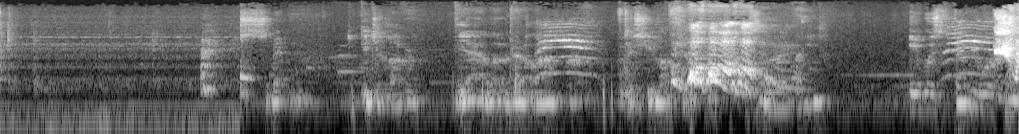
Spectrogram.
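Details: Pet cat meowing indoors in a funny compilation: several short, bending meows come through amid overlapping human voices and faint background music.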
